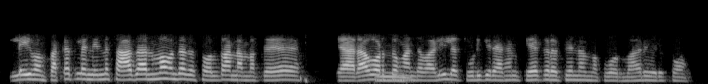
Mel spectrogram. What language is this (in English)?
Tamil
